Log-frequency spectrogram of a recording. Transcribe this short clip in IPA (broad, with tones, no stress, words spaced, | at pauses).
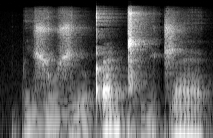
pi˨ʒu˨ ʒi˨mqʼi˦ɡǁʰi˨ t͡ʃæ˨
